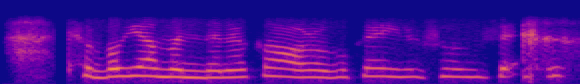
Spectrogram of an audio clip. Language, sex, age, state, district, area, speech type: Manipuri, female, 18-30, Manipur, Kangpokpi, urban, conversation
